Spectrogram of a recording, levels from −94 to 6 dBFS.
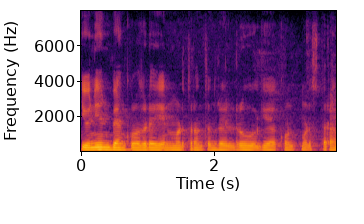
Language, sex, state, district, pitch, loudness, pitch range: Kannada, male, Karnataka, Belgaum, 110 Hz, -17 LUFS, 105-110 Hz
